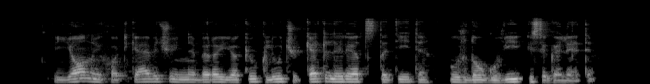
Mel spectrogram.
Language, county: Lithuanian, Utena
